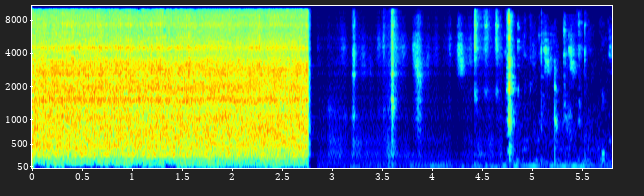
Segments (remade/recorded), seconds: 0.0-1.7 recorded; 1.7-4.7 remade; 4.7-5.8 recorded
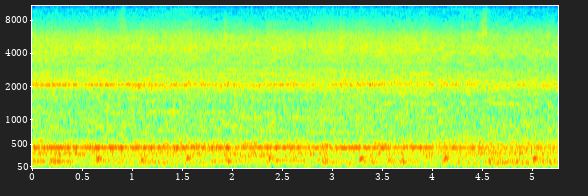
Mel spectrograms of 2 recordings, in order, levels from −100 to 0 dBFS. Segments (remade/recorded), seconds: 0.0-2.8 recorded; 2.8-3.5 remade; 3.5-5.3 recorded

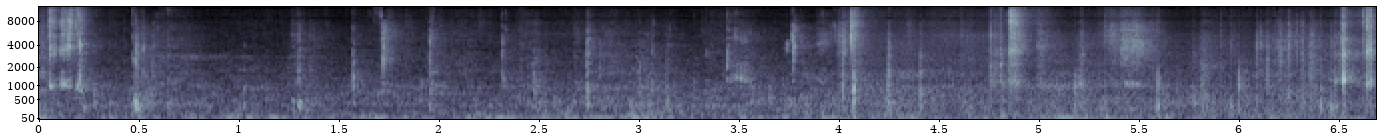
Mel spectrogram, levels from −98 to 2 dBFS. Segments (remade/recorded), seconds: 0.0-4.0 recorded; 4.0-6.7 remade

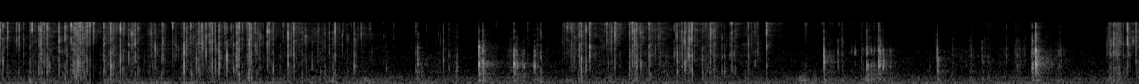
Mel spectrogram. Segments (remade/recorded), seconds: 0.0-3.8 remade; 3.8-4.4 recorded; 4.4-11.4 remade

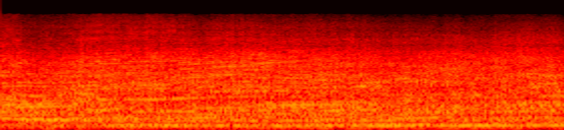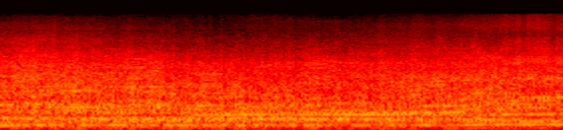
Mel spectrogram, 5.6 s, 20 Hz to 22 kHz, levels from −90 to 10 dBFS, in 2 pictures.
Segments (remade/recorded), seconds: 0.0-1.8 recorded; 1.8-3.1 remade; 3.1-4.6 recorded; 4.6-5.6 remade

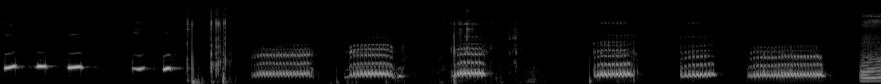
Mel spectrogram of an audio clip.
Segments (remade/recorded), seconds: 0.0-0.7 recorded; 0.7-1.4 remade; 1.4-4.4 recorded; 4.4-7.5 remade; 7.5-8.8 recorded

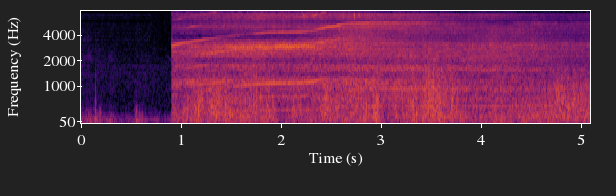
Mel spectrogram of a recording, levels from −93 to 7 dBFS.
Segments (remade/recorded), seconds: 0.0-0.7 remade; 0.7-2.9 recorded; 2.9-5.1 remade

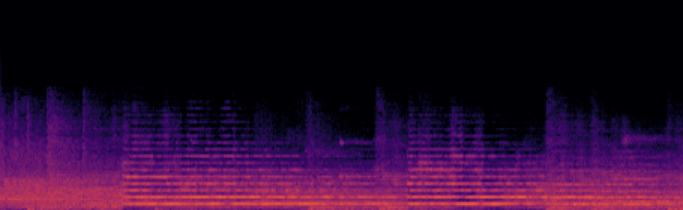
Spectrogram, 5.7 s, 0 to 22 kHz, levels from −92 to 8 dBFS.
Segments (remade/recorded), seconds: 0.0-0.4 recorded; 0.4-1.5 remade; 1.5-3.0 recorded; 3.0-5.7 remade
